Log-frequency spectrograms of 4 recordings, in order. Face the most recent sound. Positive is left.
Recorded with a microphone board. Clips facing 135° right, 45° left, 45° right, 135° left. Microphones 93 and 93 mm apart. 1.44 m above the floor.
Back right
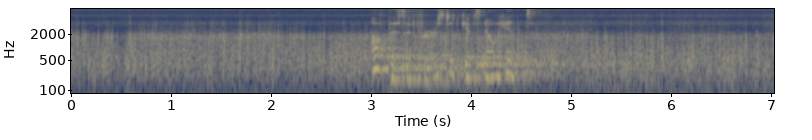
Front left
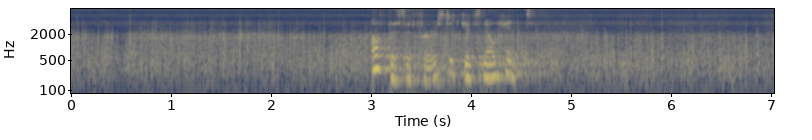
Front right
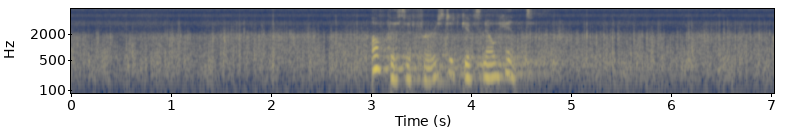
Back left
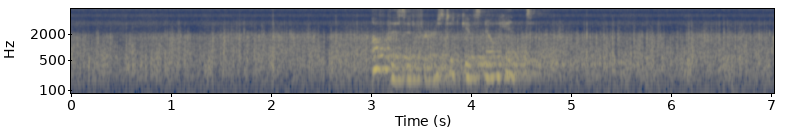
turn(degrees=-10)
